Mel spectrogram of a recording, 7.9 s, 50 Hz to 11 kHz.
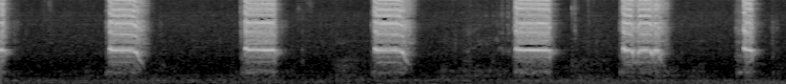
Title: Canon Zoom Lens EF 28-80mm Focus Motor Terrible Squeaking Grinding Noise Camera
